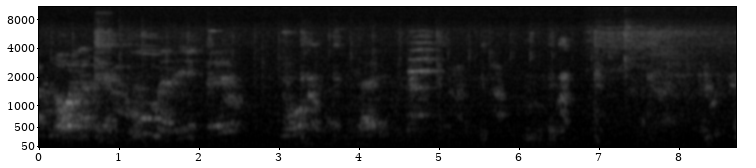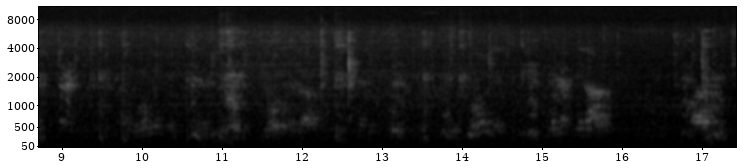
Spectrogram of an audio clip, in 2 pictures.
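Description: Video game fighting sounds play from a television's speakers.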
